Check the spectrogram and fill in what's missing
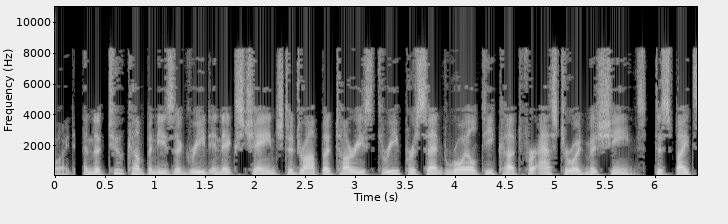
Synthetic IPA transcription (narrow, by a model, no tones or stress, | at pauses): ɔ̰ɪɾɨ̃nðɨtʰʉkʰʌ̃mpɨnizɨɡɹiɾɨ̃nɨkst͡ʃʰẽɪ̃nd͡ʒ̥tʰɨdɹɑpɨtʰɑɹiz̥θɹipʰə˞sɛ̃ntɹɔɪl̩ˠtikʰʌtfə˞ʔæstə˞ɔɪd̚mɨʃĩnz̥d̥ɨspaɪt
